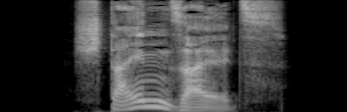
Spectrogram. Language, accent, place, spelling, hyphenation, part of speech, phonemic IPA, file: German, Germany, Berlin, Steinsalz, Stein‧salz, noun, /ˈʃtaɪ̯nˌzalt͡s/, De-Steinsalz.ogg
- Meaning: rock salt, halite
